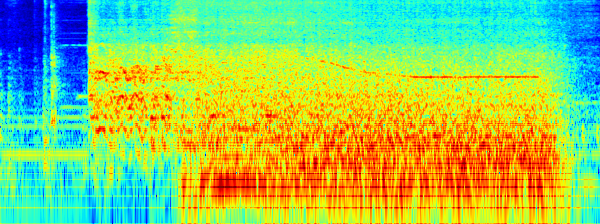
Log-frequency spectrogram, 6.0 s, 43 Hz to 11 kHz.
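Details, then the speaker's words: Ram 1500 5.7 Hemi V8 with discharged battery (7.39 cranking volts), jump-started with Pilot InstaBoost in boost mode: starter spins briskly and engine catches almost at once, running strong and even; normal cranking and start. "it. Okay, it definitely worked."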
